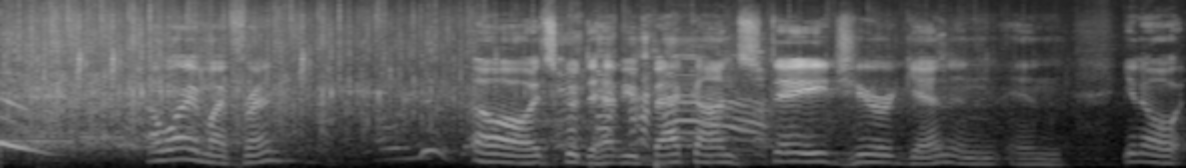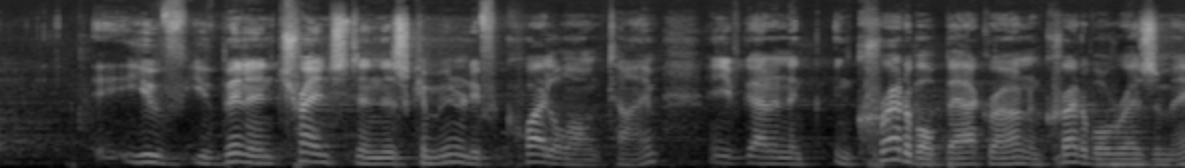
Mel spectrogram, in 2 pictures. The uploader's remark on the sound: Live at the South Point Casino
